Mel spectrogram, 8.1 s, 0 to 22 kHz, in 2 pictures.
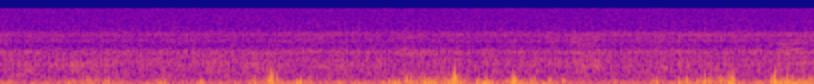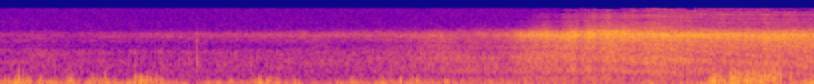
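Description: Electric RC speed car on a 6S LiPo pack arriving at high speed about seven seconds in: a sudden loud, high-pitched motor whine with tyre hiss that holds as it goes by. Before it, wind buffets the microphone.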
